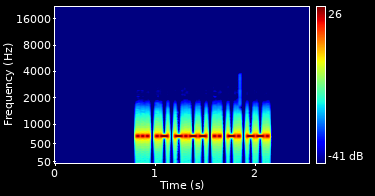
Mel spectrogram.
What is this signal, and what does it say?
Morse code, heard as a keyed tone, about 56 wpm, 700 Hz. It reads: SAYING
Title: ING Suffix - Top 100 Words with Base Words 50wpm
